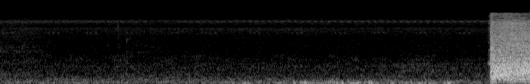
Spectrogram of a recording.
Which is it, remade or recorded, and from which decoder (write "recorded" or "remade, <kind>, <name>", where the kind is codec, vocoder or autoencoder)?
remade, vocoder, BigVGAN v2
